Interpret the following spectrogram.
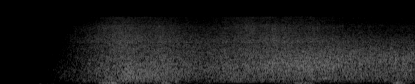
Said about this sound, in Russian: Мне кажется, наши люди так сильно хотят на море, что, понимая, что это невозможно прямо сейчас, они просто закрывают глаза, включают, как это называется, морской шум. И представляют себя где-нибудь на Гуа с коктейльчиком.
